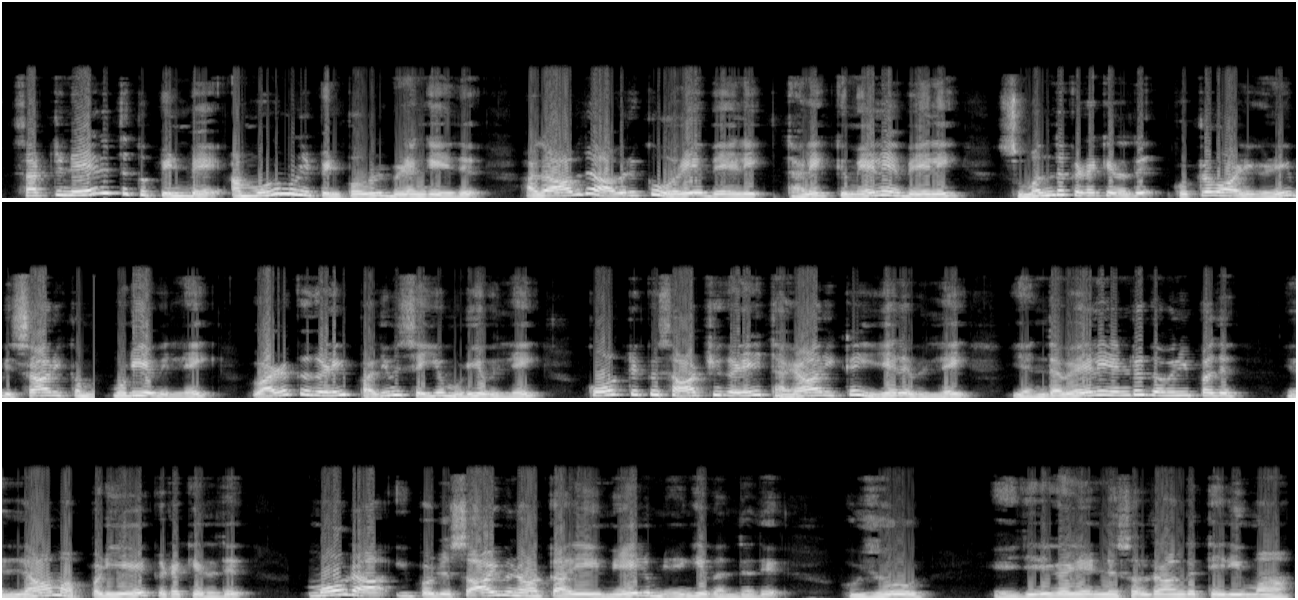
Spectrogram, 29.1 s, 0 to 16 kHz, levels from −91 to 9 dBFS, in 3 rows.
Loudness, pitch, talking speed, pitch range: -8 LUFS, 210 Hz, 90 wpm, 185-255 Hz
